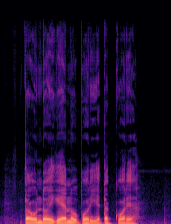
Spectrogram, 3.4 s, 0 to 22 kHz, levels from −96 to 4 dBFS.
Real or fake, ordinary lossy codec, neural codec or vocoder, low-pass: fake; none; vocoder, 48 kHz, 128 mel bands, Vocos; 19.8 kHz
